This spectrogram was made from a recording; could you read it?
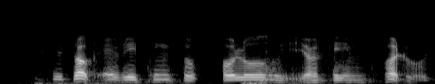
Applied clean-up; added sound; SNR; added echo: neural mask model DeepFilterNet 3.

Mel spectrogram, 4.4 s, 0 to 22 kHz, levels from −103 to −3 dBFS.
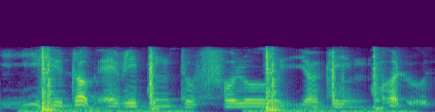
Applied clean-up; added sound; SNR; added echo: classical method log-MMSE.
